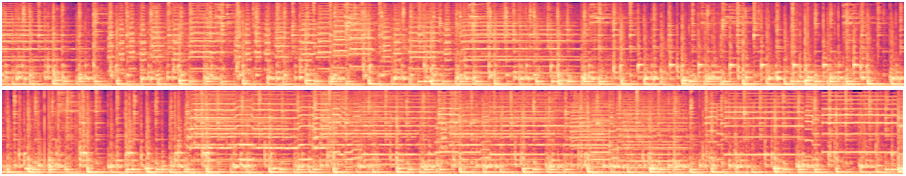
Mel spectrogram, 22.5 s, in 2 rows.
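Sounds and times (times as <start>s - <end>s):
Latin jazz percussion: 0.0s - 22.5s.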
